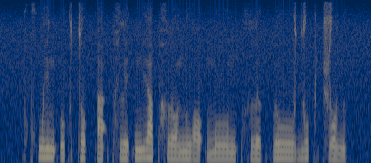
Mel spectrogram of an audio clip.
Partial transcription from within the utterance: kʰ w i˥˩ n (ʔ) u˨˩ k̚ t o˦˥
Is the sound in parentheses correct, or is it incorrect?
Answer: correct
